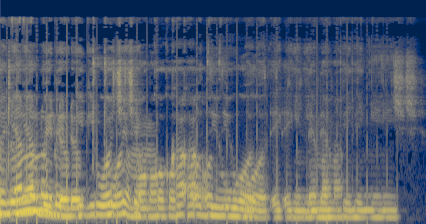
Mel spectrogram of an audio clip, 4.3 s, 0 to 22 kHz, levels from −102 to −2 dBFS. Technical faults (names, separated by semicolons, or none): doubled audio track; periodic USB or driver dropouts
